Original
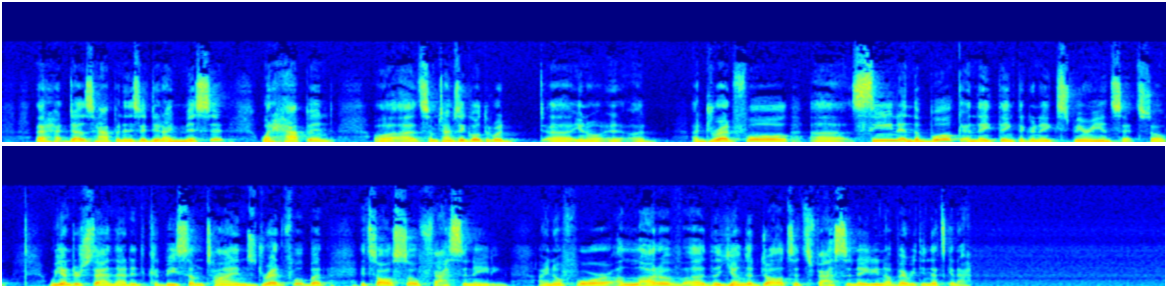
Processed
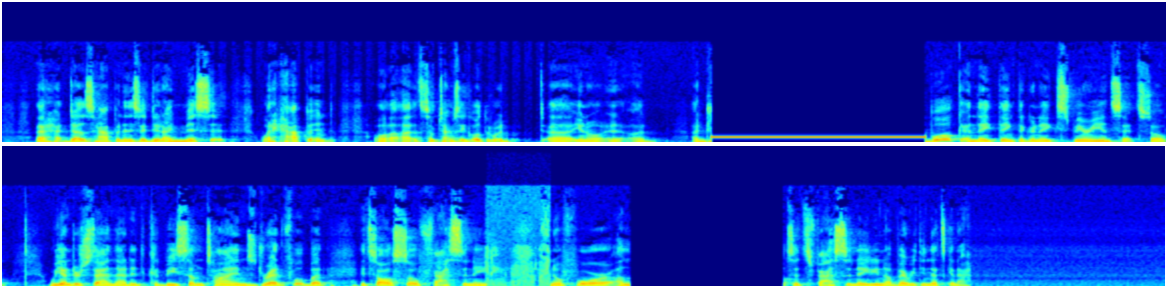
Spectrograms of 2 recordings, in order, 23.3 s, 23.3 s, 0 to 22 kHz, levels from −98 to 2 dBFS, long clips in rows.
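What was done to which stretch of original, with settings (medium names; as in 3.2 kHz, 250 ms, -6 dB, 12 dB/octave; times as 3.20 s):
2.04–5.45 s: square tremolo 8.2 Hz, depth 60%, duty 60%
7.08–9.22 s: bleep 830 Hz -16.5 dBFS
16.46–17.11 s: spectrum-flattening compressor 10:1
17.90–19.43 s: mute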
